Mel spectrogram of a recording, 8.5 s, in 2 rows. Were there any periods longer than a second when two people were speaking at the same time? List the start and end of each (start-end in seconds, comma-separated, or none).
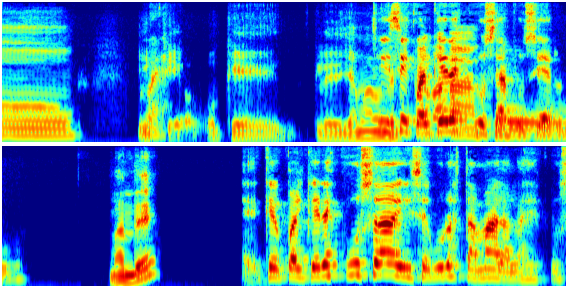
2.8-4.3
